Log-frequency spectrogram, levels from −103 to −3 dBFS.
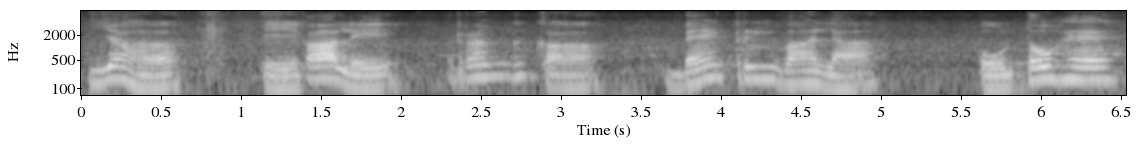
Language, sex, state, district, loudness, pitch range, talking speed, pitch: Hindi, male, Bihar, Saharsa, -25 LUFS, 105-175 Hz, 85 wpm, 150 Hz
